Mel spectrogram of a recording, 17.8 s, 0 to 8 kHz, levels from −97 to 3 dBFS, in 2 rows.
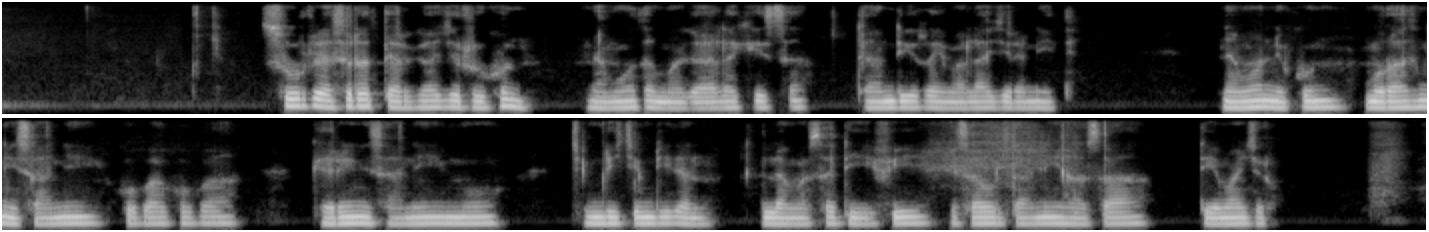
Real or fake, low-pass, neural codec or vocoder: fake; 7.2 kHz; autoencoder, 48 kHz, 128 numbers a frame, DAC-VAE, trained on Japanese speech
